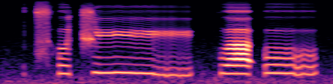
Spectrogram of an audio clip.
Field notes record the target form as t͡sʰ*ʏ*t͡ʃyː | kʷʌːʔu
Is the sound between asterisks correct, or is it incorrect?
incorrect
